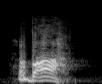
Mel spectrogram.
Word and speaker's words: Abba: And you and I here today can be forgiven because Jesus said, "Dad, Abba, Abba, Abba," is how it's pronounced, but he says, "Abba, Father, forgive them.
